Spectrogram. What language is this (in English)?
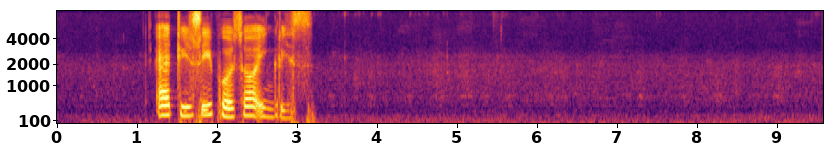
Javanese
